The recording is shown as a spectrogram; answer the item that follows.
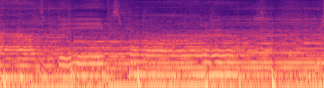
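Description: Live worship music in a passage without lyrics: a steel-string acoustic guitar strummed over held chords and a steady low bass.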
